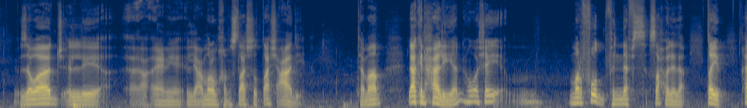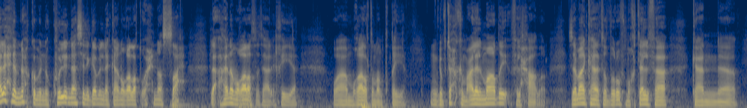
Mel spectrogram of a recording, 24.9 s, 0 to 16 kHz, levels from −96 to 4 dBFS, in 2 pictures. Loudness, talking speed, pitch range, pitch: -27 LUFS, 120 wpm, 85-120 Hz, 100 Hz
